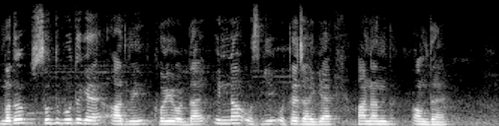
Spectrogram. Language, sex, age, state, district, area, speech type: Dogri, male, 18-30, Jammu and Kashmir, Kathua, rural, spontaneous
